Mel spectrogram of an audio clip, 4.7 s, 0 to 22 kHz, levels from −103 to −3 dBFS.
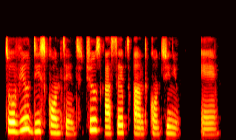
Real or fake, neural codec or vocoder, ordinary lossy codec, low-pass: real; none; none; 7.2 kHz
